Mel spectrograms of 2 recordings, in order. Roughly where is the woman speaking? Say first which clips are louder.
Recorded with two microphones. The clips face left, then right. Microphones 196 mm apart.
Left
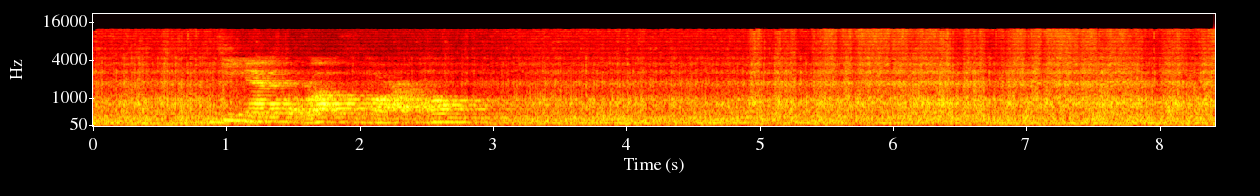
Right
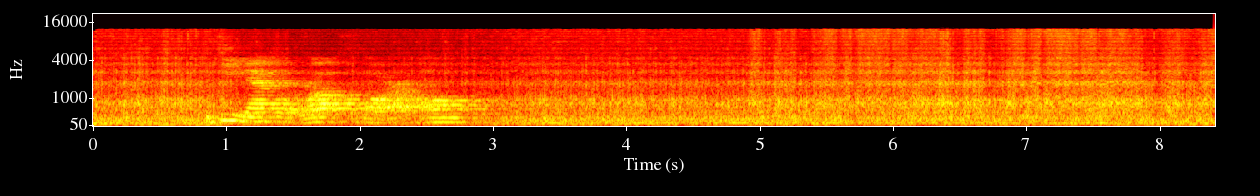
Right 6 dB; right.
